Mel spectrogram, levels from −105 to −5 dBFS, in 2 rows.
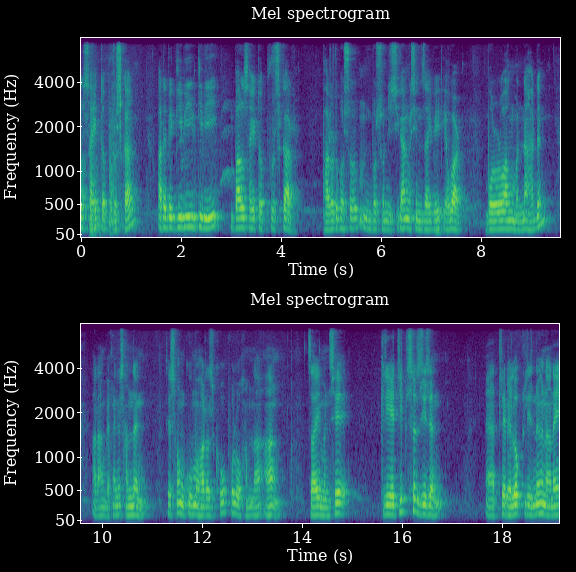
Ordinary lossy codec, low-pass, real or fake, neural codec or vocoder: none; 7.2 kHz; real; none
